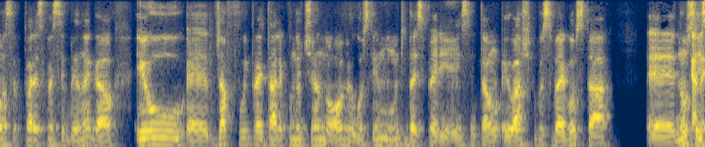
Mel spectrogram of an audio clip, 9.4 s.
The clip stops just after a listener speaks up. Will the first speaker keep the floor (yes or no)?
yes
